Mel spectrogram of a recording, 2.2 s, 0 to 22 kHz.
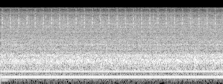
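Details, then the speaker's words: Acura/Honda J-series V6 after a fuel pressure regulator replacement, with the forgotten intake manifold vacuum line reconnected: a steady even idle with no vacuum-leak hiss, running nicely. "sounds beautiful she sounds a pretty nice and party"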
